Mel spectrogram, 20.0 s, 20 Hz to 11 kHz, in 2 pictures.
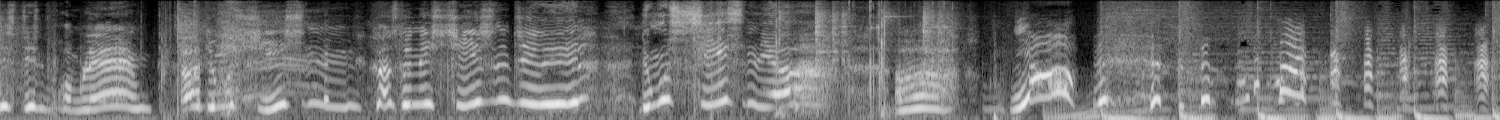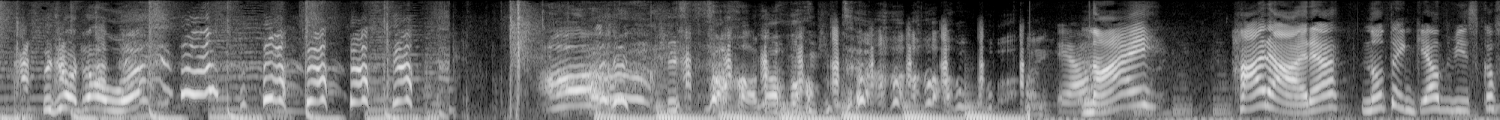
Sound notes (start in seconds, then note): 6.9 laughs; 11.0 Tiril laughs; 13.8 both laugh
